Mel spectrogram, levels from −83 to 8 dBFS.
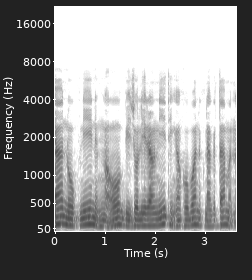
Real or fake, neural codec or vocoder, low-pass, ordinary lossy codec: real; none; 7.2 kHz; none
